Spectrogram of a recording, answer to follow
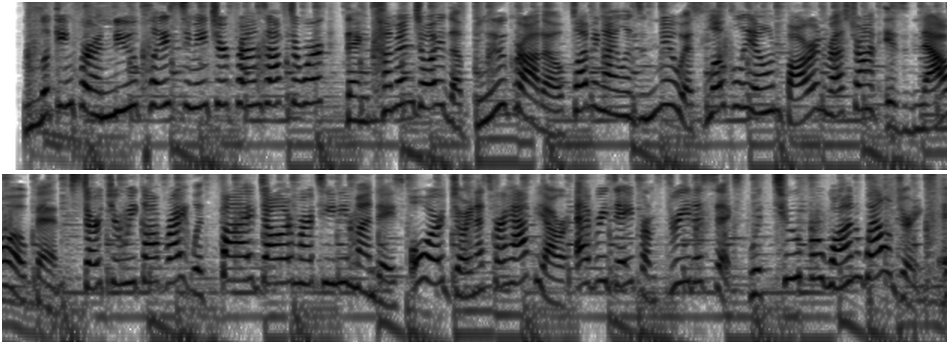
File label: RADIO; Blu Grotto Happy Hour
